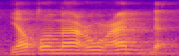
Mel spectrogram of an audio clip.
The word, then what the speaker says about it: يطمع أن: ثم يطمع أن أزيد Perhatikan ain dan hamzahnya diucapkan masing-masing dengan jelas. Yatma'u akhirnya ain. An berikutnya itu hamzah. Jangan tertukar atau jangan dibaca ain semua atau hamzah semua. Yatma'u an, yatma'u an.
